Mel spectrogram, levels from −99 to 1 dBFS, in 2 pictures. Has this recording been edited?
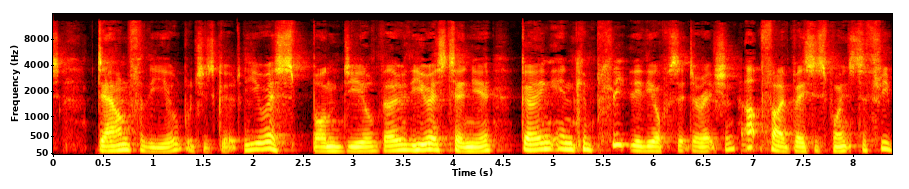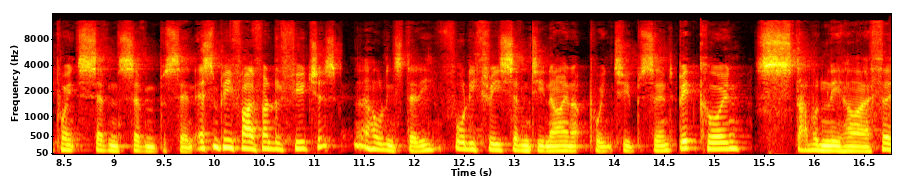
no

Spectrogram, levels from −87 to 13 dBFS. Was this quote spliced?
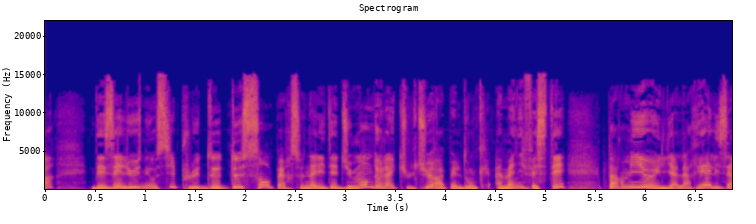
yes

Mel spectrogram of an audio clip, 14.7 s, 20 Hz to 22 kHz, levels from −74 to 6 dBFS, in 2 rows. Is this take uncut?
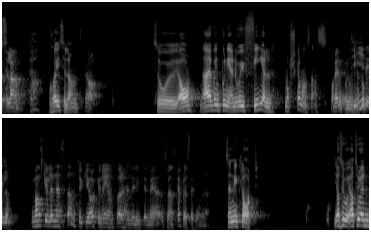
no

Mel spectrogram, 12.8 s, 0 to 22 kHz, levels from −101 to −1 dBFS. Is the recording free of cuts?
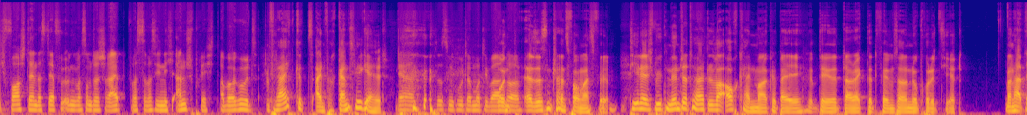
no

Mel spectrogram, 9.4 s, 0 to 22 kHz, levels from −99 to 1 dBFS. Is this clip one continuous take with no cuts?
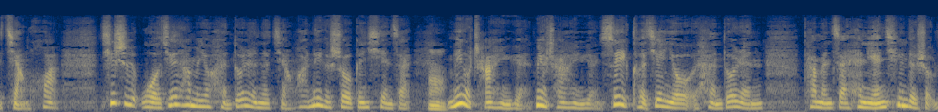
no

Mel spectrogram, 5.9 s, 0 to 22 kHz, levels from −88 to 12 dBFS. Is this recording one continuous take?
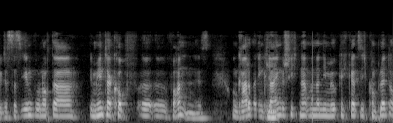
yes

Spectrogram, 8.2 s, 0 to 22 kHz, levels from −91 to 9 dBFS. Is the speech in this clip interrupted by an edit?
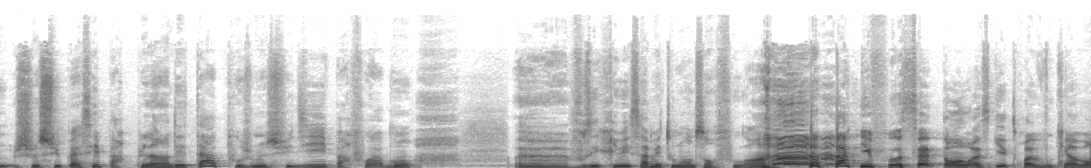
yes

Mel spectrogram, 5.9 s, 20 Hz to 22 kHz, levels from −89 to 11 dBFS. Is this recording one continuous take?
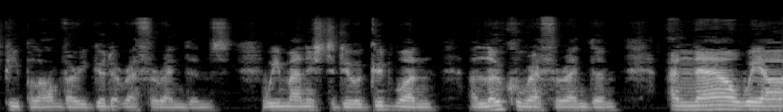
no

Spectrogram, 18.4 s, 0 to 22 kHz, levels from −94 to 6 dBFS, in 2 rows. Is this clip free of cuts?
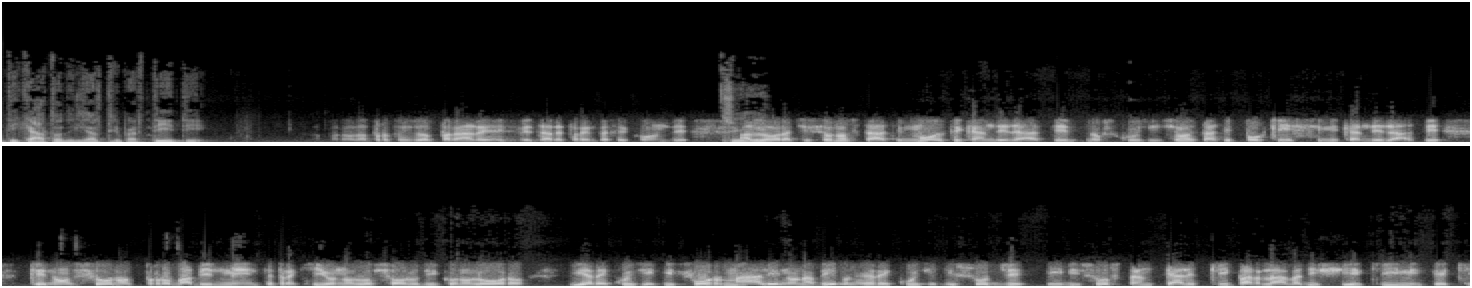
no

